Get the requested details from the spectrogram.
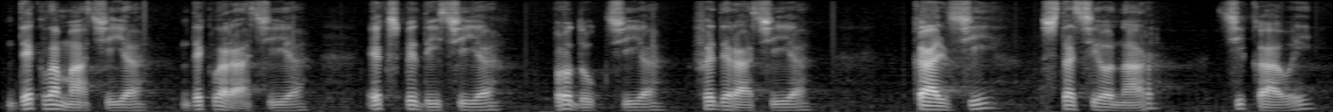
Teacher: приголосний ц завжди м'якшиться перед голосним і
